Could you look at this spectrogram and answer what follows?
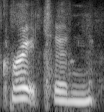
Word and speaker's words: Crichton: It's pronounced Creighton.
